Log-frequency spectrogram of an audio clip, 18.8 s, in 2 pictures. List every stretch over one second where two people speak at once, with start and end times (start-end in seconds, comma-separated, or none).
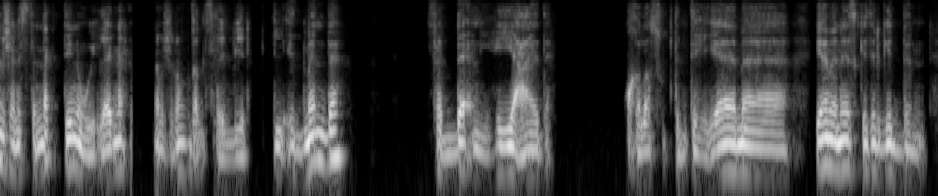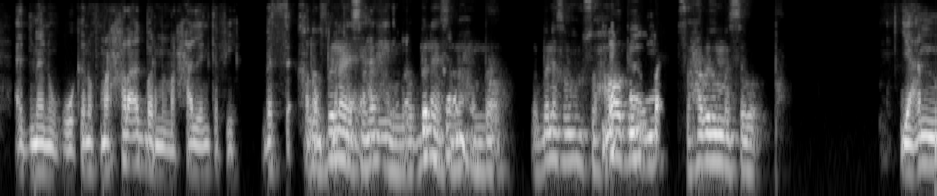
12.5-14.2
